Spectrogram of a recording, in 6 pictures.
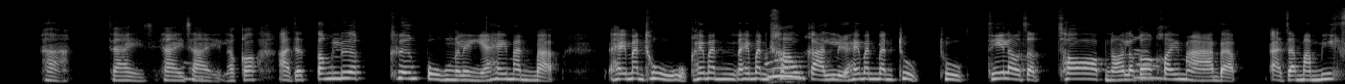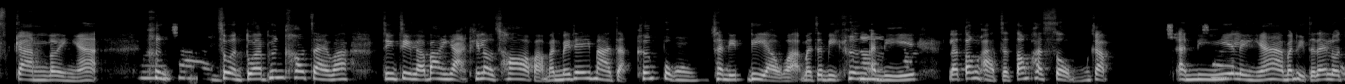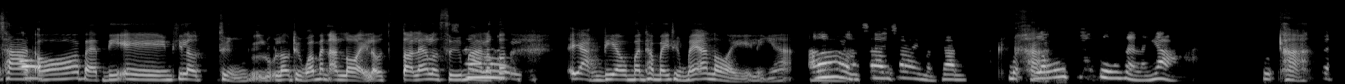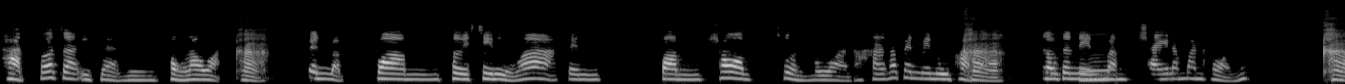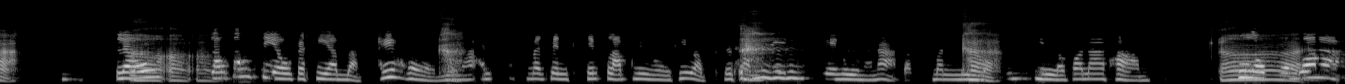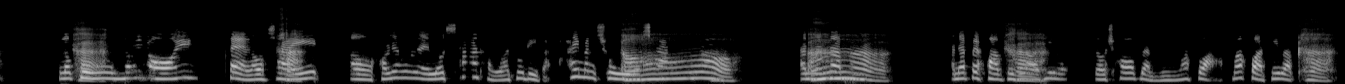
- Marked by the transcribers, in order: distorted speech; other background noise; mechanical hum; other noise; tapping; laugh
- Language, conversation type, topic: Thai, unstructured, คุณมีเคล็ดลับอะไรในการทำอาหารให้อร่อยขึ้นบ้างไหม?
